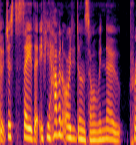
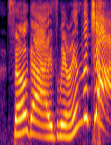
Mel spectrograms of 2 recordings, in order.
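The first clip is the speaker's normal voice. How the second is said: British voice in loud, swooping fake American accent; 9 semitones higher, 7 dB louder than usual. Told to stop being British, the speaker talks in a put-on American accent. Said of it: "So put that filter through an American voice".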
